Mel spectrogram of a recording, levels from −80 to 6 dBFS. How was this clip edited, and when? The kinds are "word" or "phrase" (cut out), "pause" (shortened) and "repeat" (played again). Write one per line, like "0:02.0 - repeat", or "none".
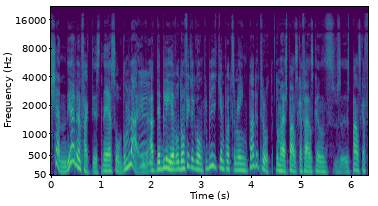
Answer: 0:02.8 - word
0:03.6 - word
0:04.4 - word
